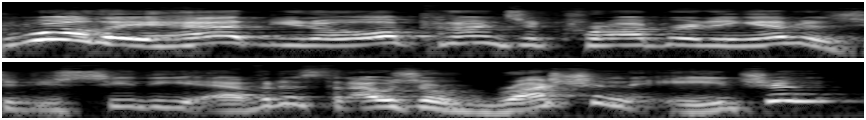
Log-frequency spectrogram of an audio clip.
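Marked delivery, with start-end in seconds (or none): 0.0-2.1 mocking imitation. Mocking the congressman's excuse for trusting briefers. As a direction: parrot him back as a feeble excuse. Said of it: "And he's like".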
